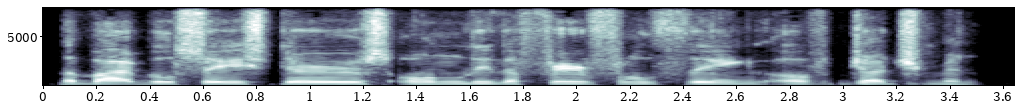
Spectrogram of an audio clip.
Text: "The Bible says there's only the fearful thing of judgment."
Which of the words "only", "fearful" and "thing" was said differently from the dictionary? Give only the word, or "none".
none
